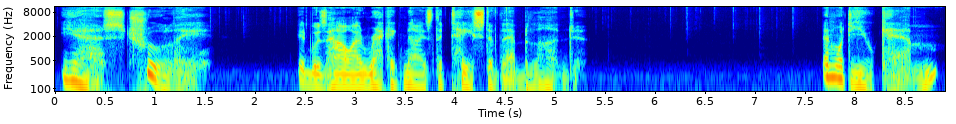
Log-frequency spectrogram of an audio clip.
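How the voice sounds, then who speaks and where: A man's voice: on the low side, very animated, darkish tone, no room sound, full character voice. Guy doing a haughty old vampire king, asmr roleplay, super dry close sound, swoops from murmur to bite, formal and brooding. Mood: guarded, hostile. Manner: formal archaic phrasing, dramatic pauses, breathy murmurs. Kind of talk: intimate ASMR roleplay monologue.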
